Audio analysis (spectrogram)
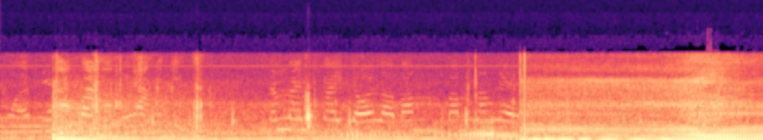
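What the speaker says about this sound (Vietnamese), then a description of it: "xe máy đi hái đót của bà con chạy nườm nượp trên đường với đầy ắp thành quả mang về" Motorbikes loaded with harvested grass ride along a mountain road in Khanh Vinh district, engines rumbling and revving as they pass nearby, heard under a voice speaking throughout.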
